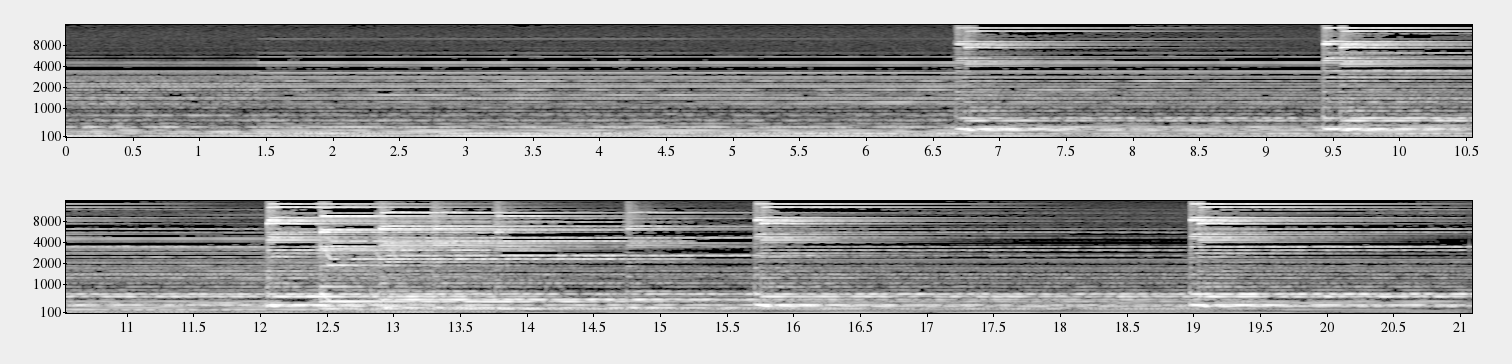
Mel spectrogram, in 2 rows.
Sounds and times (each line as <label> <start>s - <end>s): synth 6.7s - 21.0s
